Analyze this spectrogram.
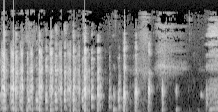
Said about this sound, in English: So you, strange bird in the distance. Yes, indeed. So you. No, no, she's just small. She's not actually that far away.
